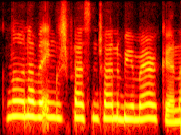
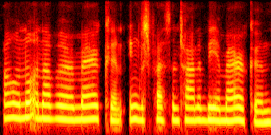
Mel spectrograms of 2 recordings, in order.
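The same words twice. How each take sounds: First: Rushed mocking stranger's jab; fast dismissive quote. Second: Rattled off, quick and dismissive; quick sneer at a wannabe American; fast dismissive quote. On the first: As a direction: fire it off quickly with a sneer. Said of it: "He was like". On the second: Retold or imitated. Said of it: "them being like".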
